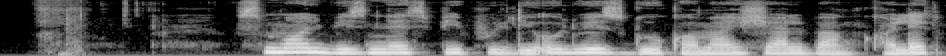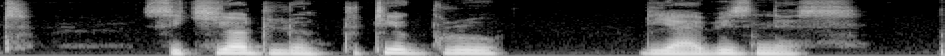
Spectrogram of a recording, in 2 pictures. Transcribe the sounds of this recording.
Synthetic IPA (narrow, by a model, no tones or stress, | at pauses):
smɔlbiznɛspipʰuldeʔɔlwezɡokɔmɛʃalbãŋkʰːɔlɛkt | sikʰiɔdlõntutʰek̚ɡɾo | dɛabiznɛs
